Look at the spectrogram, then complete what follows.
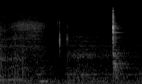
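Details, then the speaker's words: Goodman furnace not working, call for heat: two sharp relay clicks in a quiet room and no motor spinning up; the induced draft blower never starts and the board shows 3 flashes; motherboard later found faulty. "Okay, right here it says 3 flashes. The induced draft blower runs continuously. Well, it's not."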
